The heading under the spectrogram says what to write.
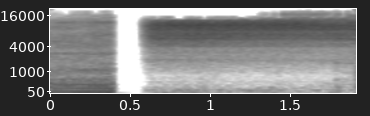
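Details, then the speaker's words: Old oxygen concentrator; loud continuous hiss of escaping air over the unit's running noise, briefly interrupted, from a broken fitting leaking badly. Its oxygen sensor confirms it is not making oxygen. "There's a crazy leak there though, and I'm kind of curious to fix that."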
